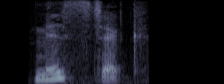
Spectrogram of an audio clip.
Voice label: "mystic", voice

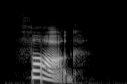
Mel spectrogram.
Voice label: "fog", spelling

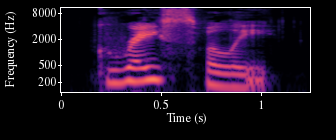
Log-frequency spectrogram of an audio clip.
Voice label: "gracefully", spelling

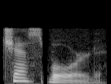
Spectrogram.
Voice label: "chessboard", English

